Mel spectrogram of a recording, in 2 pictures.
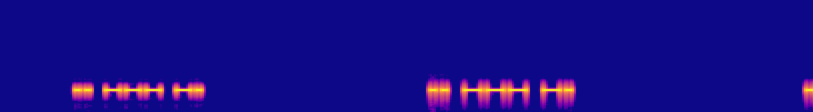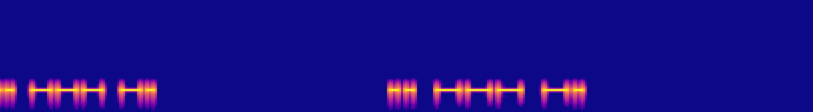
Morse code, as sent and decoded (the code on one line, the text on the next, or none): .. --- -. / .. --- -. / .. --- -. / .. --- -.
ION ION ION ION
